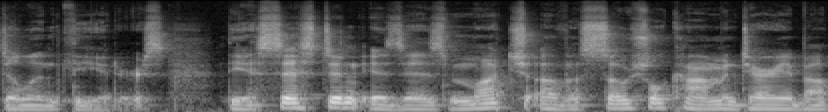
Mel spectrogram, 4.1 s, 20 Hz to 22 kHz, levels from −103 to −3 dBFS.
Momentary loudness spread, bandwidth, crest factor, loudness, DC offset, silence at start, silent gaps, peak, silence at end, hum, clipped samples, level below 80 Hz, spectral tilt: 11 LU; over 20 kHz; 20 dB; -29 LUFS; under 0.1%; 0 s; none; -10 dBFS; 0 s; none; under 0.1%; -60 dBFS; -4 dB/octave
